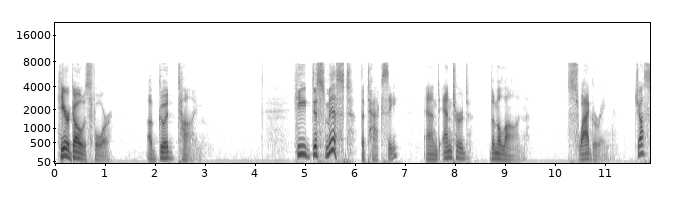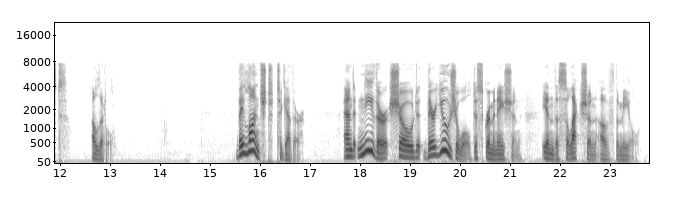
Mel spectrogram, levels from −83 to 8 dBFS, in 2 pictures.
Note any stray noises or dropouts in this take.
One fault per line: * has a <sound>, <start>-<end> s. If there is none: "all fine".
all fine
